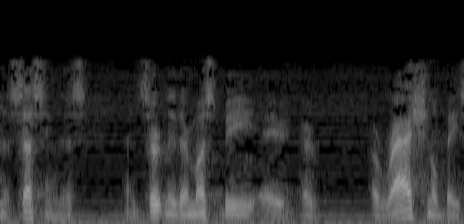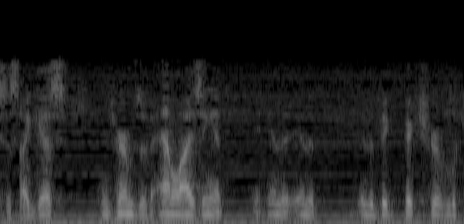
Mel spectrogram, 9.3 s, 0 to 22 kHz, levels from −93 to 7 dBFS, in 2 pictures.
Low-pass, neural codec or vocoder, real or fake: 7.2 kHz; none; real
